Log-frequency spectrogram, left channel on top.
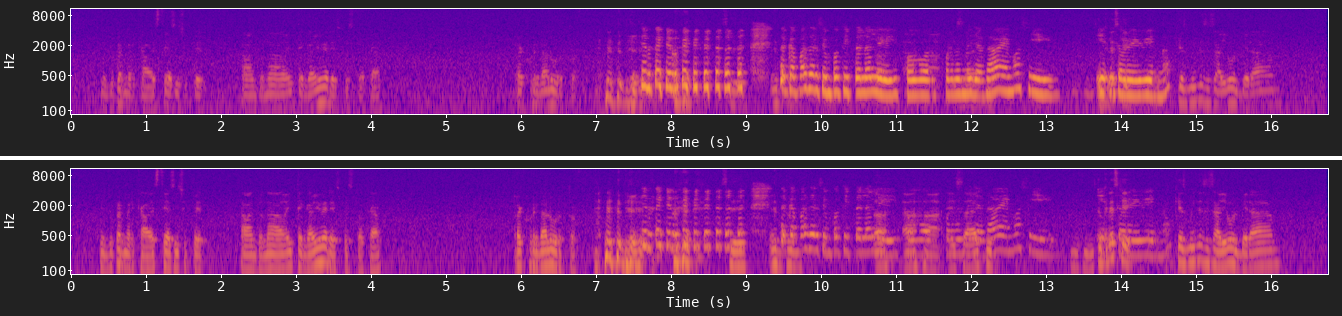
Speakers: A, on the right (about 70°); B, on the left (about 80°).
A: que un supermercado esté así súper abandonado y tenga víveres, pues toca recurrir al hurto. <laughs> De-
B: <laughs>
A: <laughs> sí, entonces,
B: Toca pasarse un poquito la ley
A: ah, ajá,
B: por, por
A: exacto.
B: donde ya sabemos
A: y-
B: y,
A: ujú. ¿Tú
B: y-
A: crees
B: y sobrevivir,
A: que,
B: ¿no?
A: que es muy necesario volver a,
